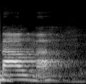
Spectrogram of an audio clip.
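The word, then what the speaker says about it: Malmö: place called Malmo. – Malmo, is that the correct pronunciation? – Malma, yeah. – Ma, Malma uh,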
